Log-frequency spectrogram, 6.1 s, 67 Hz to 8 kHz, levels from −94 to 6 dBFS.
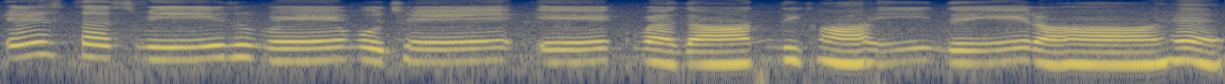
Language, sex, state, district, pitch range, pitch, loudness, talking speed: Hindi, female, Madhya Pradesh, Katni, 225-270 Hz, 250 Hz, -12 LUFS, 100 wpm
